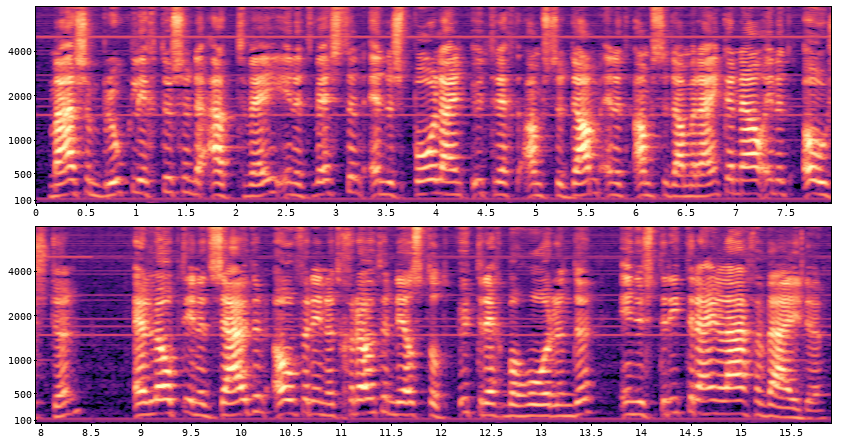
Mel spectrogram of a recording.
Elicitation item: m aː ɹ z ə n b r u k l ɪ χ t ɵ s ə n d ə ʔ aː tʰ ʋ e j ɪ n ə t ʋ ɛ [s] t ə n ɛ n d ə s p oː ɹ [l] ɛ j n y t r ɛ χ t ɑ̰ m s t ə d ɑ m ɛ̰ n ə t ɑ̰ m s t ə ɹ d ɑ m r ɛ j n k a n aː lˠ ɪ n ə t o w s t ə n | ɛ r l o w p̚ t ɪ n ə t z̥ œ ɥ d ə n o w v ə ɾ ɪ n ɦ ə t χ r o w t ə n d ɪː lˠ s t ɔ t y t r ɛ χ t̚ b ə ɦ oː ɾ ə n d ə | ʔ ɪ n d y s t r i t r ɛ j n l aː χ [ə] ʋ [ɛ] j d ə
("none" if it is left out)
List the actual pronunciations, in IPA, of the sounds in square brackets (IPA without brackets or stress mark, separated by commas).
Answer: s, l, ə, ɛ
